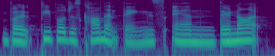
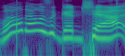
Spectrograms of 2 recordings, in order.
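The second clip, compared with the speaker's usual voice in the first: loud, high shout straight into the microphone; 6 semitones higher, 14 dB louder than usual. Saying what they were going to say: shouting into the mic. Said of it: "I just shouted into the mic".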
